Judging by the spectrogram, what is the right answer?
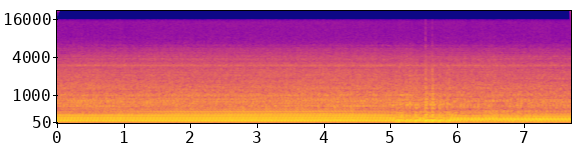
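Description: Harley-Davidson V-twin motorcycle engine running steadily under way at cruising speed, with a low pulsing exhaust note. The note wavers briefly about five seconds in, then settles again.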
